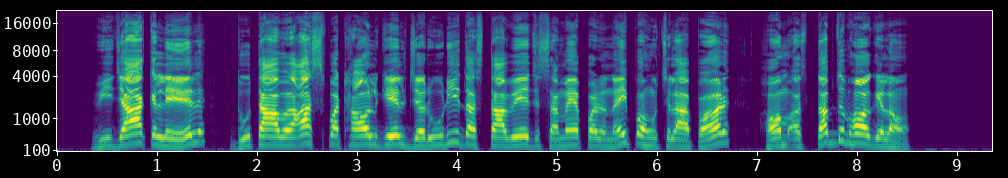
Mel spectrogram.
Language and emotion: Maithili, surprised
